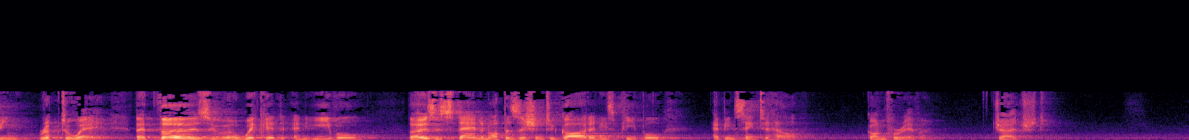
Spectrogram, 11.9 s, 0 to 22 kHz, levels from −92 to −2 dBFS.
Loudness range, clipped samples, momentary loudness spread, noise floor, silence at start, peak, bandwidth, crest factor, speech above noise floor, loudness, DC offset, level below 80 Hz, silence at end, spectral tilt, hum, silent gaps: 12 LU; under 0.1%; 15 LU; -57 dBFS; 0 s; -2 dBFS; 8 kHz; 24 dB; 32 dB; -25 LUFS; under 0.1%; -68 dBFS; 1.45 s; -3.5 dB/octave; none; none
